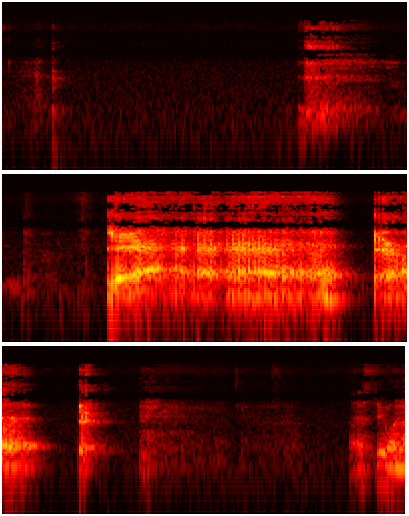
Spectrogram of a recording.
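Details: Deliberate burping: quiet sounds give way to one long, loud burp, then a few shorter burps, in a quiet room.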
